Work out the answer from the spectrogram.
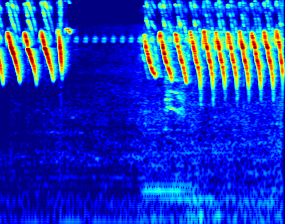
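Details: A Belgian canary sings three drooping notes, pauses with faint ticking, then delivers a steady run of rapid repeated downward-sweeping whistles.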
